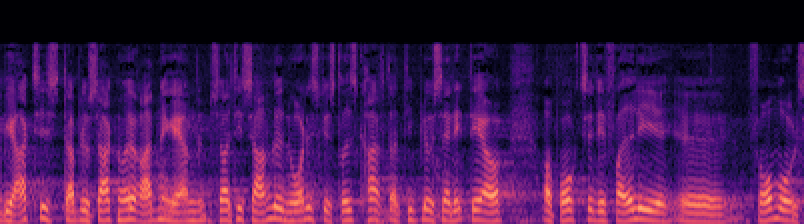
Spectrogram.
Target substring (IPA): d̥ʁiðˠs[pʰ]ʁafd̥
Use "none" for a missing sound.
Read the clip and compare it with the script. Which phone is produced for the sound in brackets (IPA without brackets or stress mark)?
kʰ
